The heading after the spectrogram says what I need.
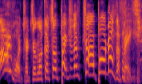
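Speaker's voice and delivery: very high, loud, silly, swooping put-on voice. Reading out an article's opening line in a stupid voice: Quinn voice. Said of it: "He's gone for a Quinn voice".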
